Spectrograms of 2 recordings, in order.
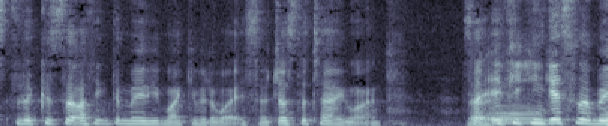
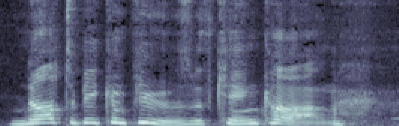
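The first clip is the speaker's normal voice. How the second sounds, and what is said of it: Dramatic movie-trailer announcer voice. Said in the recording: “movie tagline voice ... It might sound bad”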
